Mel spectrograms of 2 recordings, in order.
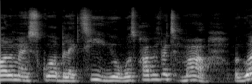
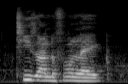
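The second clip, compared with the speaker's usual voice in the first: plain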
